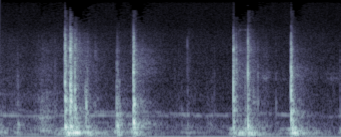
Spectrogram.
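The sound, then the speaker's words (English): Dull, muffled thuds of people landing on an adjoining rooftop after a jump, trying to land quietly; several irregular, low thumps at moderate level, with no voices. “All right, let's jump. Try to land as quietly as you can.”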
